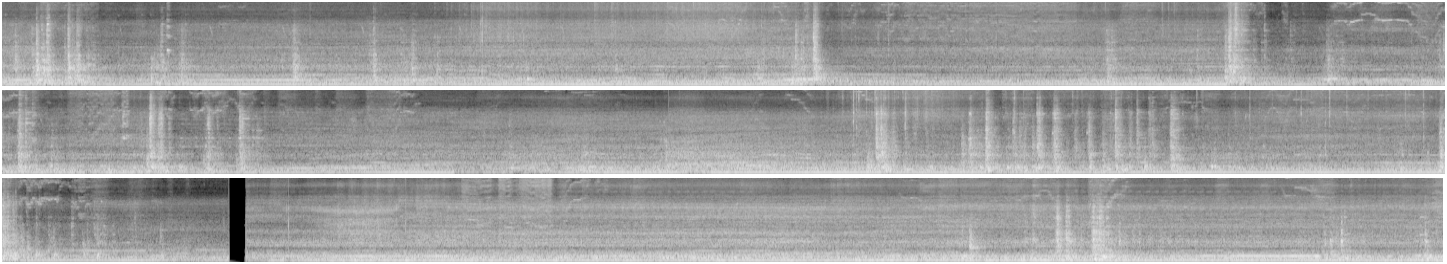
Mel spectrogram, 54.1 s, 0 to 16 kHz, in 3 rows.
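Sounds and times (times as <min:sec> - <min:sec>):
excavator diesel engine running: 0:00.0 - 0:54.0.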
